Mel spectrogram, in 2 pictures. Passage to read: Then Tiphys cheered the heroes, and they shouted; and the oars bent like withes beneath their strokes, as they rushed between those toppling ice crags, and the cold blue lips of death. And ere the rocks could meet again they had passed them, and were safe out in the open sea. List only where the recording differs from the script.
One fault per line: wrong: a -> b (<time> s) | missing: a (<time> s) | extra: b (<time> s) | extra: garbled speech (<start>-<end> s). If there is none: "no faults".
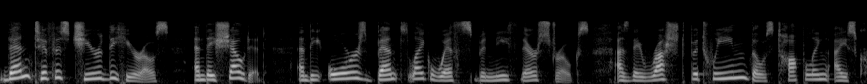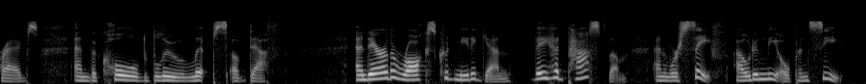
no faults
